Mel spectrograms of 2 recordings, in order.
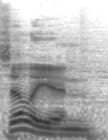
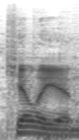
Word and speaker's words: Cillian: kuno you mistyped salonicillian pronounced sillian which is ironic because the actual name uh like is pronounced killian like killian murphy because it's like a um i don't know does that say you pronounce it in gaelic irish i don't know vegeta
